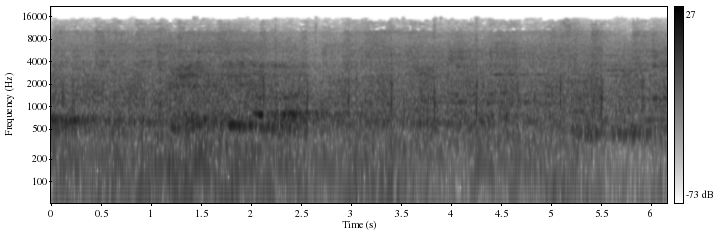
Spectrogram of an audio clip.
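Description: Music over a football stadium's public-address system, mixed with the voices of the crowd in the stands and scattered claps.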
